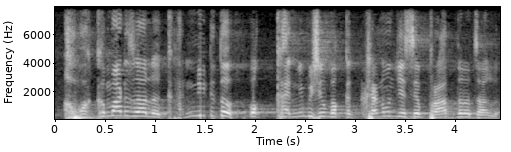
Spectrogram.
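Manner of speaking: fervent preaching. Real, not acted. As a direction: preach it with rising fervour. Preaches emphatically.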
